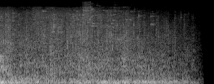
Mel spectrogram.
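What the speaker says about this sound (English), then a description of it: "The explosion just a few feet away." A movie explosion blasts out as a loud, broad roar that holds for about two seconds and then cuts off abruptly into silence.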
